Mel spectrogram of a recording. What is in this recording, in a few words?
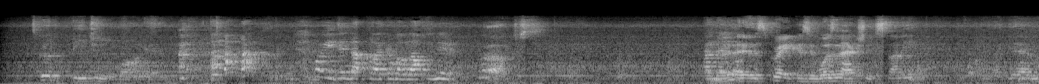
accents in the office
